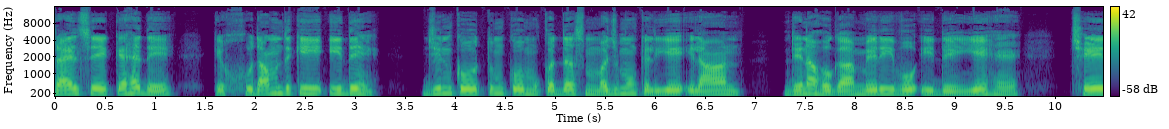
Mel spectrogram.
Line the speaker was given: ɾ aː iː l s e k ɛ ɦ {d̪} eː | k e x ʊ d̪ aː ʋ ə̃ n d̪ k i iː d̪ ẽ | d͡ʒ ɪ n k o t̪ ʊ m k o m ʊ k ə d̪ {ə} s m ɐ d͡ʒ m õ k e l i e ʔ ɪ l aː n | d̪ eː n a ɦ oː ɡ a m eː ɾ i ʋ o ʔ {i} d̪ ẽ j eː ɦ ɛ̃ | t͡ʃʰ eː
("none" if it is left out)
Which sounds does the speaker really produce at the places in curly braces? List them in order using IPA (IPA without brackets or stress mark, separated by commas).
d̪, ə, iː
